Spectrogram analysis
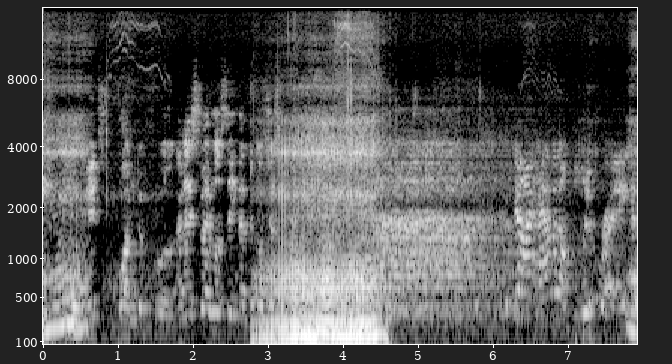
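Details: Adult woman's snoring, said to sound like a diesel engine: brief, loud, low rattling snore between bursts of talk in a small room.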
